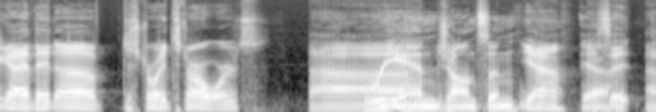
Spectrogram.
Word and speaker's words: Rian: I think it's just Ryan. Ryan Johnson? Well, it's spelled like Rian.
